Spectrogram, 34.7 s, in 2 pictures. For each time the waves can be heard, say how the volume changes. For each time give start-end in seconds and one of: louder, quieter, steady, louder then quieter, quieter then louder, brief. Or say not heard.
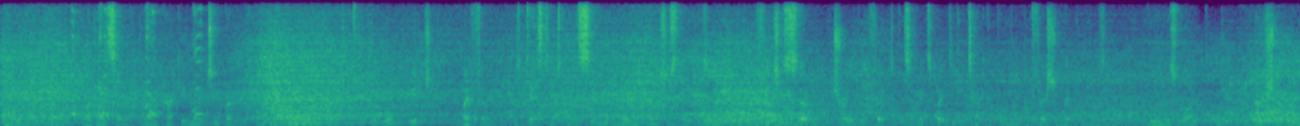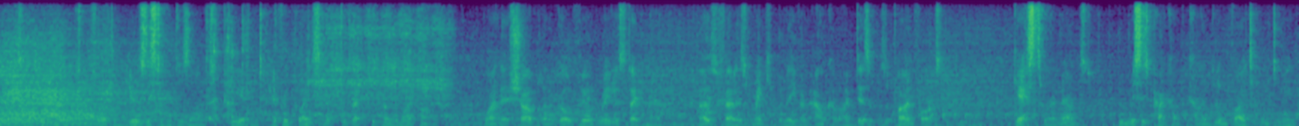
0.0-34.6 quieter.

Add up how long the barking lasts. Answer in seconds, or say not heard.
4 s.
